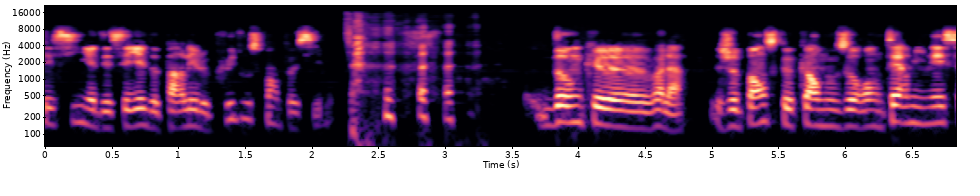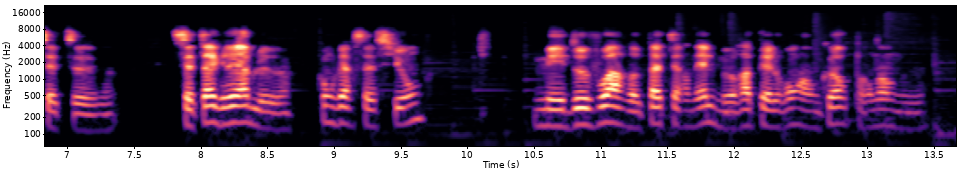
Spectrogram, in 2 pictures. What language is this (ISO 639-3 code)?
fra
